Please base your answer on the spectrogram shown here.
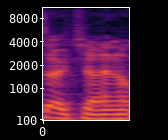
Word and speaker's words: Sargina: My name is pronounced Sargina like vagina.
